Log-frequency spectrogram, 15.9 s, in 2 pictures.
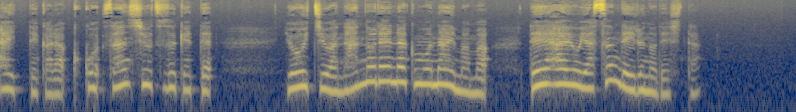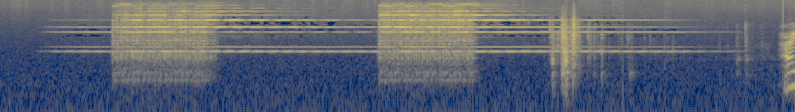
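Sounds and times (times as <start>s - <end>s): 
speech: 0.0s - 2.2s, 2.8s - 7.1s
telephone ringing: 8.4s - 15.6s.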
